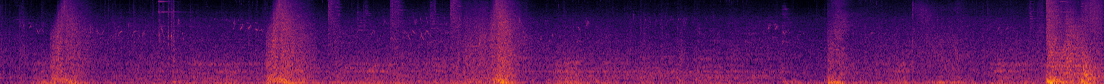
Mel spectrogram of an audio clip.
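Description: Magic spells whoosh and burst loudly now and then.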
